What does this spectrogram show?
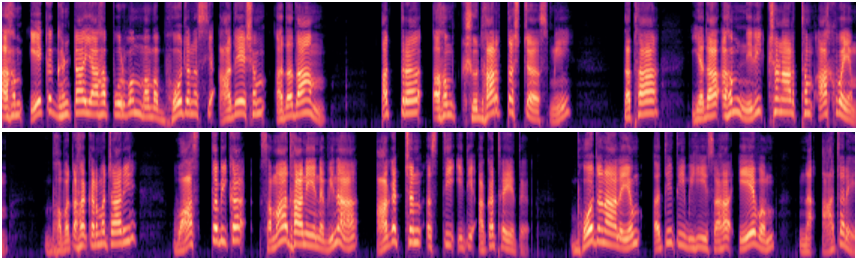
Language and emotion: Sanskrit, angry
